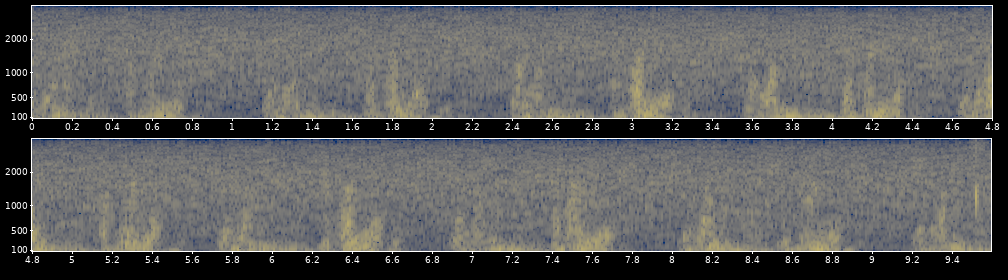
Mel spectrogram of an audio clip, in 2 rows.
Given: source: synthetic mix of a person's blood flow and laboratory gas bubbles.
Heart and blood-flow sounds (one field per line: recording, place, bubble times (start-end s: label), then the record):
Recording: Doppler ultrasound of blood flow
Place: precordium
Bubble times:
9.48-9.56 s: bubbles
From the record:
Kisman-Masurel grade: 113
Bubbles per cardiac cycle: 1 to 2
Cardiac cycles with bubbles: 1 to 10%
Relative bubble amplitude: loud (0.450 to 0.775)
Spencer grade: 1 (occasional bubble signal discernible with the cardiac motion signal, with majority of cardiac periods free of bubbles)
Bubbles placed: only in the low amplitude regions of the cardiac cycle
